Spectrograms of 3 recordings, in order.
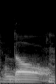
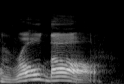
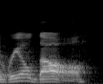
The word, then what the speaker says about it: Roald Dahl: rolled doll. – Roald Dahl. – Rolled doll. – As opposed to real doll.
